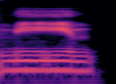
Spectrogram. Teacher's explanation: दोनों होठों के जो खुश्की वाले हिस्से हैं इनको जब आपस में मिलाते हैं तो मीम अदा होता है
